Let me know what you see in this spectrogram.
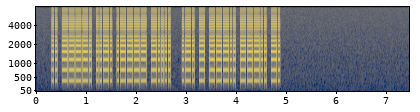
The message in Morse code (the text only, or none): I9F16 RT88N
